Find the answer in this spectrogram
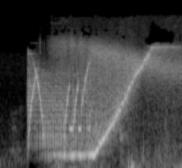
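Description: Electronic transition sound effect: after a brief silence, a few quick chirps, then a long tone that glides smoothly upward from low to very high pitch over about a second and ends in a thin high whistle.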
